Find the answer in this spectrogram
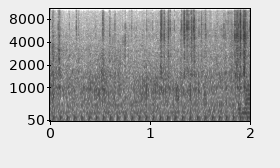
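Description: Motorcycle engine running at low speed with a rapid, even low putter as the bike rolls slowly.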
